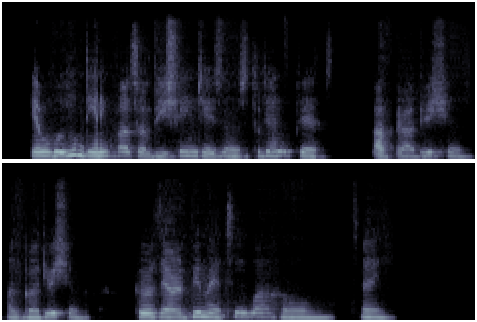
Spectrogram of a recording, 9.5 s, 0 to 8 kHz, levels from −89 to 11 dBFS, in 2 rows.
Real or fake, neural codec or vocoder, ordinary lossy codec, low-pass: fake; codec, 16 kHz, 0.5 kbps, X-Codec, HuBERT features, trained on balanced general audio; none; 7.2 kHz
